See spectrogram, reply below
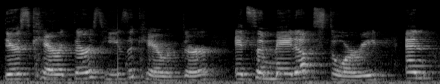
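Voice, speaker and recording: In this classroom read-aloud, a woman teacher speaks a little high and a little slow, her tone pushed and bright. She keeps interrupting the picture book to ask questions and check in with "okay?". The recording sounds distant and echoey, like it was made across the classroom.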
